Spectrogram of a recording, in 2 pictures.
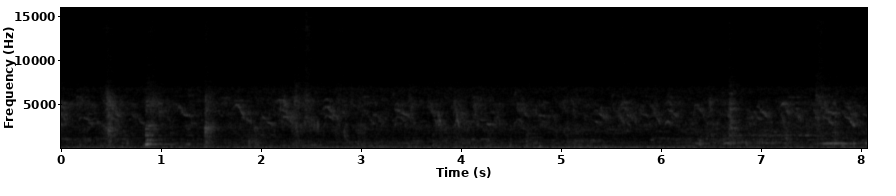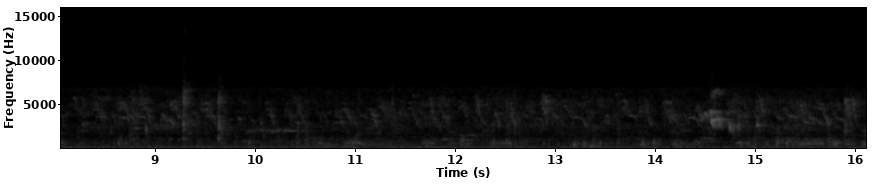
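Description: Faint background birds: many quick, high chirps, with a few lower clucking calls and soft clicks.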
